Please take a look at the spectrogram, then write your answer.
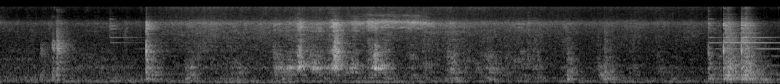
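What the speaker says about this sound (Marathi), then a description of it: "तर मी थोड्या वेळाने फ्राय करते. आणि हा पनीर मसाला टाकते" Paneer masala gravy frying in a pan, a steady close sizzle and hiss running throughout, with a few sharp stirring and utensil knocks, the loudest near the start and again toward the end; no talking.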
